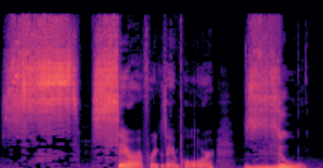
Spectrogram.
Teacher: you are putting your tongue against this hard place uh behind the top teeth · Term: alve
